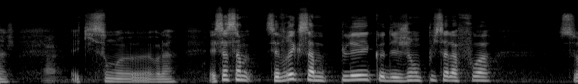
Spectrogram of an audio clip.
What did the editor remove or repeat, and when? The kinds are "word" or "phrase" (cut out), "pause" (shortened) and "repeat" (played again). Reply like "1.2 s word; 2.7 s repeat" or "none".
2.6 s pause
